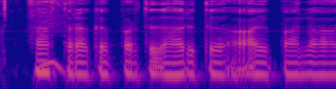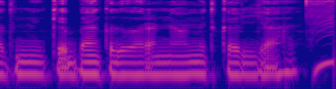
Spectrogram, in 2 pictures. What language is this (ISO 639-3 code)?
mag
